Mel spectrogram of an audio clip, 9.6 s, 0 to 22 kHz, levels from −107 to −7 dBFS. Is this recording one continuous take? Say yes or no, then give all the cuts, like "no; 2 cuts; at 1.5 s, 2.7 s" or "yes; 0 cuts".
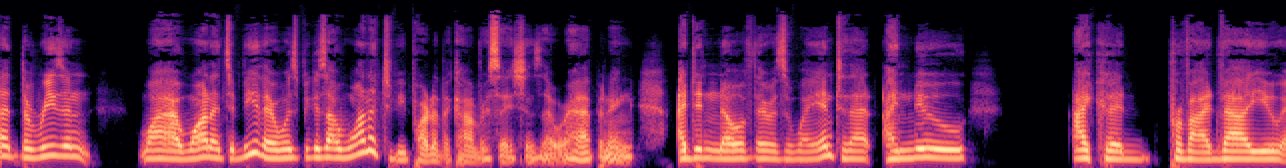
yes; 0 cuts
